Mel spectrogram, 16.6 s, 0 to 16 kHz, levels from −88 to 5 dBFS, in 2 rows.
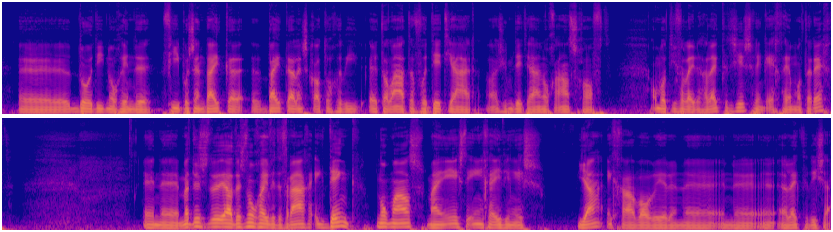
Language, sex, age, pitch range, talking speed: Dutch, male, 40-59, 80-100 Hz, 195 wpm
